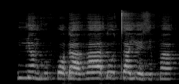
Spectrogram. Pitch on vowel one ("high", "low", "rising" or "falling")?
falling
